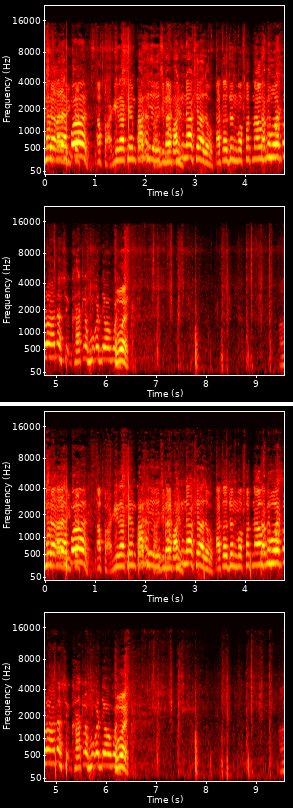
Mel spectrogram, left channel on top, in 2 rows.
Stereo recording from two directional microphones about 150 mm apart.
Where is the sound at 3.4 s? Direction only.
35° left (ahead or behind).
